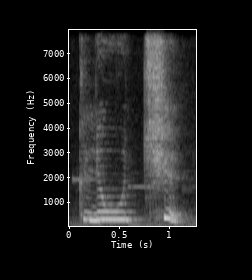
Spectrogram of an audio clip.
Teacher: Звук ч в українській мові завжди твердий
